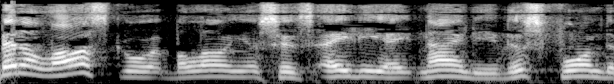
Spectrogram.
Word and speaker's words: Bologna: Yeah, that's it, Bologna. Okay. I hate mispronouncing things. The first universities were those of Bologna, which is in northern Italy, and Paris, which is in northern France.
